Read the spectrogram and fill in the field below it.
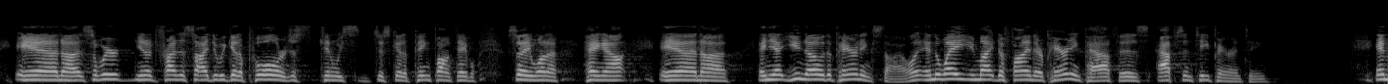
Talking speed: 225 wpm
